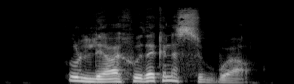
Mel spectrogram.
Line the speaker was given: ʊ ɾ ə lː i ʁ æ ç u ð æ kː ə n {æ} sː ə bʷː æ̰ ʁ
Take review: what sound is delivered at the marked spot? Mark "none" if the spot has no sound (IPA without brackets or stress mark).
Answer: æ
